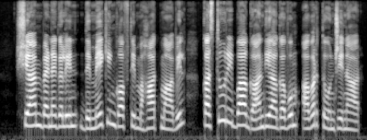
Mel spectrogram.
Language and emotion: Tamil, neutral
